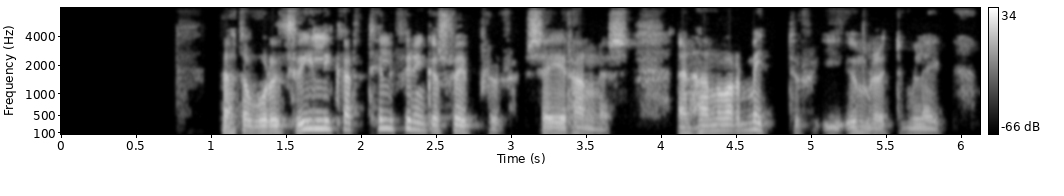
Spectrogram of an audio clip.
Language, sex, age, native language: Icelandic, male, 40-49, Icelandic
